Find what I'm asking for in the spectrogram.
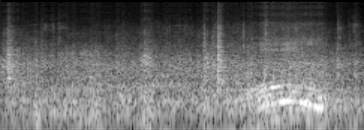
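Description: Steady, even ambience at Queen Alia International Airport in Amman, Jordan, a broad wash of rumble and hiss, with a pigeon's low, soft cooing rising above it briefly near the end. No one speaks.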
